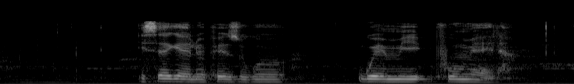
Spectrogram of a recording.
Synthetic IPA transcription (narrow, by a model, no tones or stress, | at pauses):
isɛk̬ɛlɔpʰezu | k̬wemipʰumɛːla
